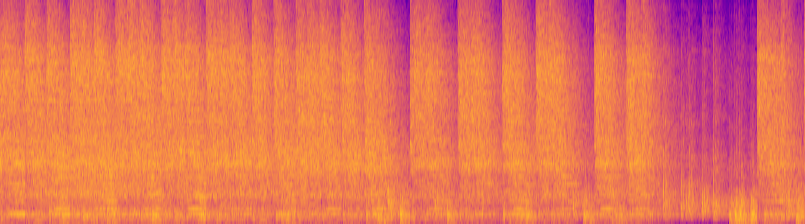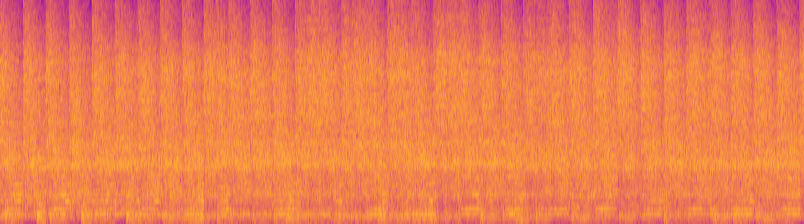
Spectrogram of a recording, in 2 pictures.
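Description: Lion dance percussion: hand cymbals clashing in a fast, steady rhythm with drum and gong, breaking off briefly about ten seconds in before starting up again.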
